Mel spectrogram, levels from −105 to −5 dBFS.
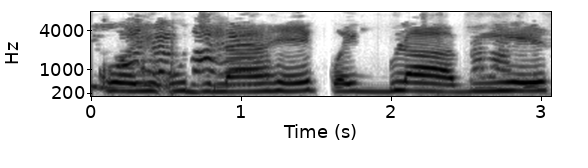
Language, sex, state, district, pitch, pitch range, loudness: Hindi, female, Bihar, Jamui, 275 Hz, 260-285 Hz, -11 LUFS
